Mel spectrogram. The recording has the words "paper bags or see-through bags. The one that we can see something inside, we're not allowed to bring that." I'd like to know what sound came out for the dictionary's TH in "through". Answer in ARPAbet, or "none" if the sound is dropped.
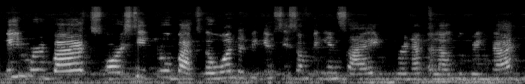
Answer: T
